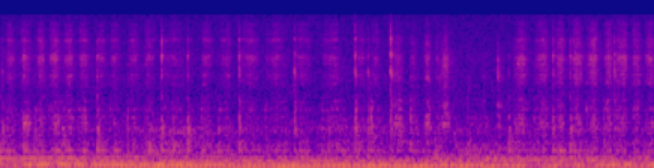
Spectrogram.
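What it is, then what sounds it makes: Colored pencil rubbing on a paper page. A colored pencil tip makes short rubbing strokes on a flat paper coloring book page. The result is a steady, soft scratchy rasp with bright flecks of grain over a low, muffled rumble, continuing without a break for the whole clip.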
